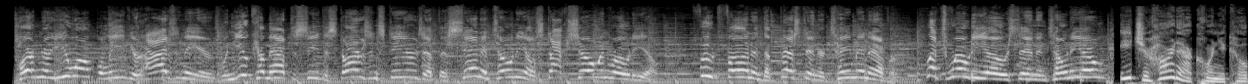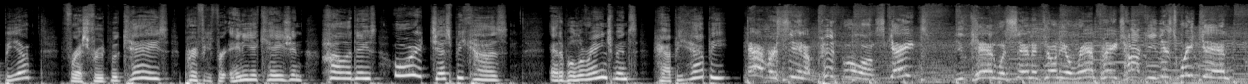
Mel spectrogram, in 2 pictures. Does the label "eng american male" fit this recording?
Yes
